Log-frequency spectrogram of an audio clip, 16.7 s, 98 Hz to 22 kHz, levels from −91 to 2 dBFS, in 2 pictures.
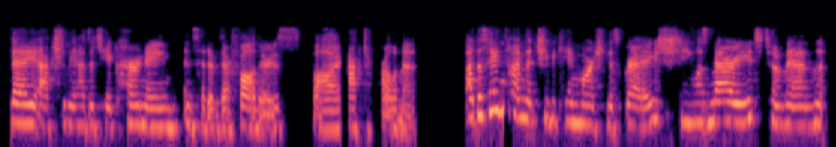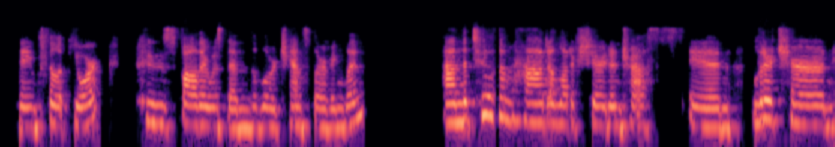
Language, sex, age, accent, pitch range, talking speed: English, female, 30-49, American, 220-255 Hz, 200 wpm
